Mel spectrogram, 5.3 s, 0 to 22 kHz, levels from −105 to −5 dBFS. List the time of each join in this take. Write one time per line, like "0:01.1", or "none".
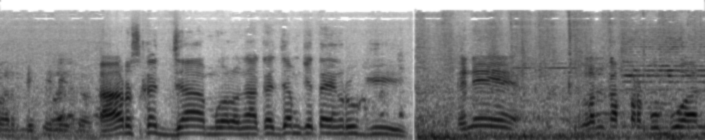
0:03.1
